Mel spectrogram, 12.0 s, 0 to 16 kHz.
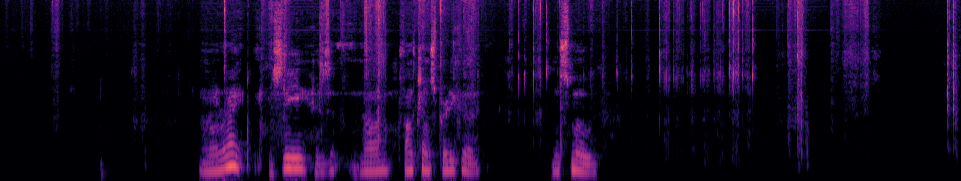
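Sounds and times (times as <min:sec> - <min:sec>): small clicks and light scraping: 0:05.5 - 0:10.2.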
